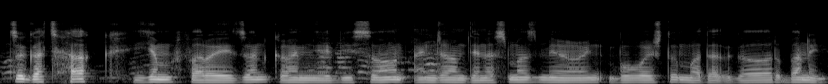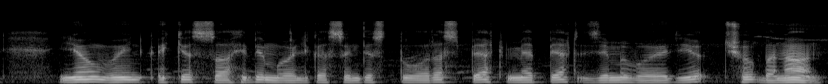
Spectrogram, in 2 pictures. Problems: background conversations at intervals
